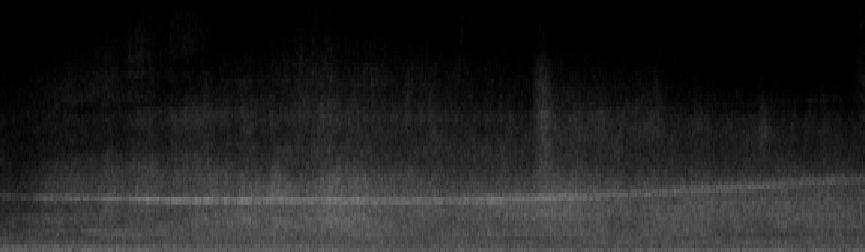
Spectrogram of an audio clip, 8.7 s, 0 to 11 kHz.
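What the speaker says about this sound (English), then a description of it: "KLM flight 948, just now landing here" KLM flight 948, a fixed-wing airliner, landing at Amsterdam Schiphol Airport with a steady, sustained engine roar and a high whine that slowly shifts in pitch, heard from a distance with no talk.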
